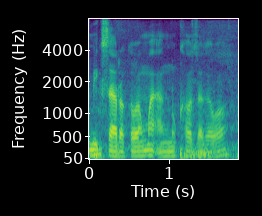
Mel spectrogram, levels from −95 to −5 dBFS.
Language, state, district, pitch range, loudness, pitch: Kokborok, Tripura, Dhalai, 95-115 Hz, -20 LUFS, 100 Hz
